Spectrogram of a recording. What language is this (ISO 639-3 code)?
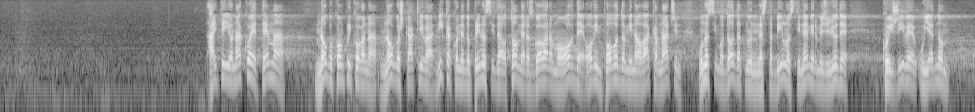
srp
